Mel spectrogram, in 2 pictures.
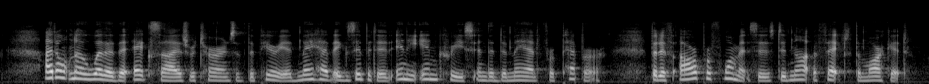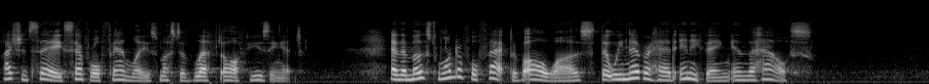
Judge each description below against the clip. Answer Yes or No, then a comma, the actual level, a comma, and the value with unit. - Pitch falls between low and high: No, high, 205 Hz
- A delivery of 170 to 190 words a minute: Yes, average, 180 wpm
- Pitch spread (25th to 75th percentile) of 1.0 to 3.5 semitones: No, average, 5.2 semitones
